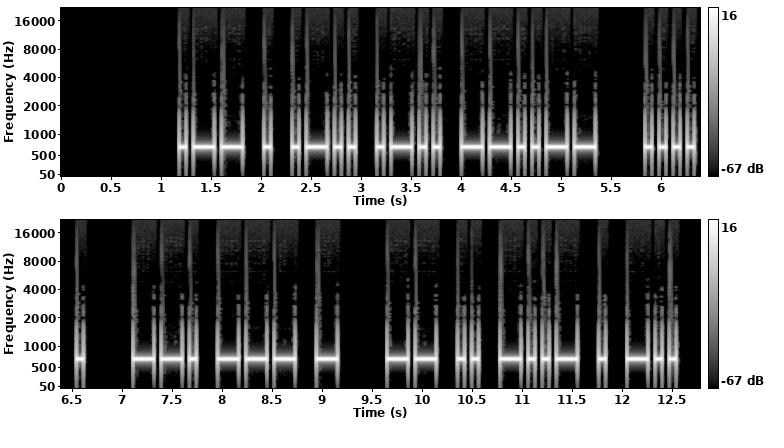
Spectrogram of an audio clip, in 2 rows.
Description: Morse code, heard as a keyed tone, about 17 wpm, 700 Hz. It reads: WELL, HE GOT MIXED
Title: Sentences from Top 1500 Words 17wpm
